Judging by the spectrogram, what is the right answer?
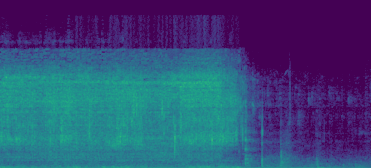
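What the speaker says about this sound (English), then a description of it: "Let me wash the spoon for a sec." A spoon is rinsed under a running kitchen tap beside an espresso setup; a steady, close rush of water pours for about two and a half seconds, then cuts off, leaving a few faint drips and clinks.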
